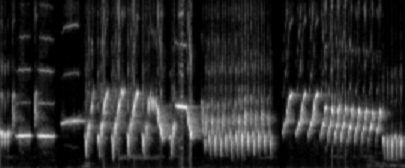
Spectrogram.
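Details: Canary master song for tutoring young birds: short level whistles, then a burst of sharply dropping notes, fast repeated trills and a final low buzzing roll, all high and varied.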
